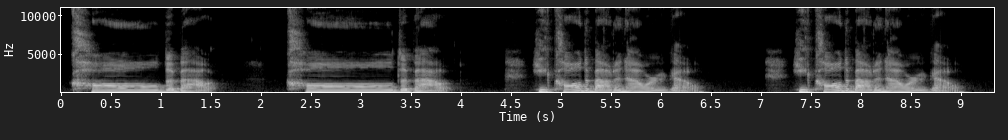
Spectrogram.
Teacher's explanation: that D will link over in front of the word about and sound like dout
